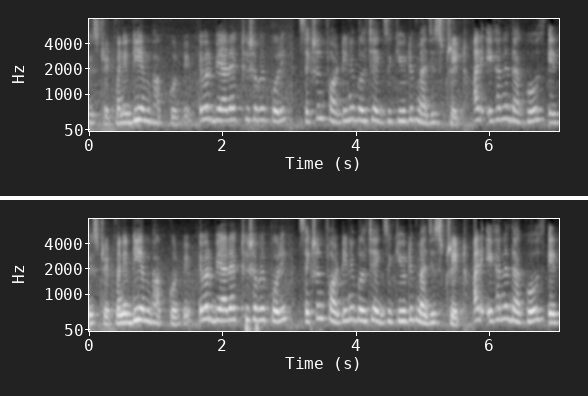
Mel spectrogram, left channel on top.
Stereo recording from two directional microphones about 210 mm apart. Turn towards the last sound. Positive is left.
turn(degrees=-35)  # may be behind; listen again after turning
